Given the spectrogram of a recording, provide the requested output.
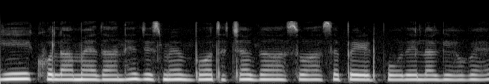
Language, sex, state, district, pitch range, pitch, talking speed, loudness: Hindi, female, Uttar Pradesh, Lalitpur, 220-230 Hz, 225 Hz, 185 wpm, -14 LUFS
